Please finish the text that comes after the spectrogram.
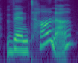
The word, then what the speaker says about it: ventana: Ventana, phát âm là ven-TAH-nah, nghĩa là cửa sổ.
